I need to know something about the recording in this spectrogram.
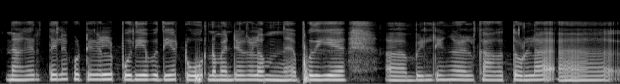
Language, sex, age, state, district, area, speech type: Malayalam, female, 30-45, Kerala, Thiruvananthapuram, urban, spontaneous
